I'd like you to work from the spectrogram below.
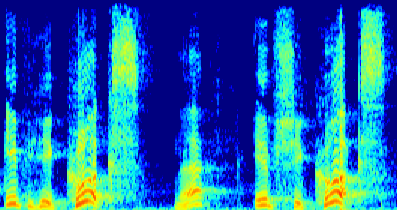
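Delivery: each word drawn out, stress on cooks, rising; slow model sentence for students; slow, stressed demo. Shown as a demonstration. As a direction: spell it out slowly for the class. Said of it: "Basta você pegar a ação".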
